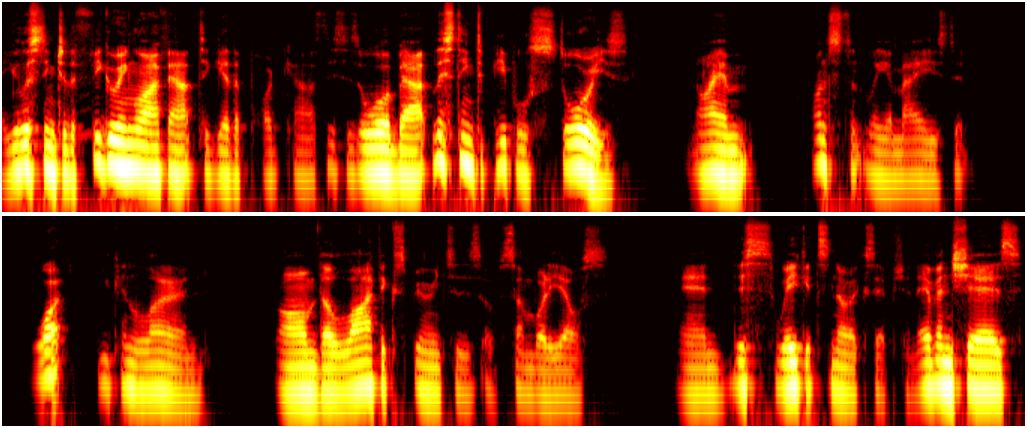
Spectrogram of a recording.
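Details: Adult male speaker; typical speech.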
